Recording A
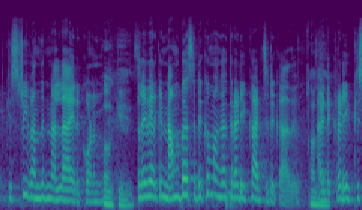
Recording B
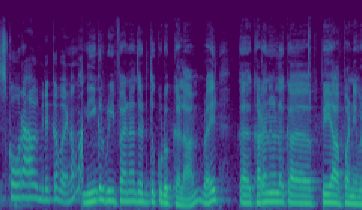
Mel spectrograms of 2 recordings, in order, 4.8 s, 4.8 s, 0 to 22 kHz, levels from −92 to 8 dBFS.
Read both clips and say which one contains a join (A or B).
B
